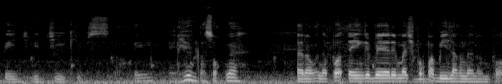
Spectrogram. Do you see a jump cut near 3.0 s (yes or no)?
yes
